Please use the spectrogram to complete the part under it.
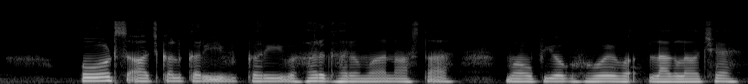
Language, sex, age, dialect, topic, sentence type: Maithili, male, 56-60, Angika, agriculture, statement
